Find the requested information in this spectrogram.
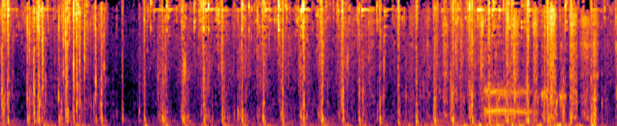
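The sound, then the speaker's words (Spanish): Hooves of a ridden horse galloping through trees beat out a fast, steady clip-clop, with many sharp hoofbeats repeating evenly and loudly throughout. “Mira hacia atrás alertado y continúa su camino cabalgando entre los árboles.”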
